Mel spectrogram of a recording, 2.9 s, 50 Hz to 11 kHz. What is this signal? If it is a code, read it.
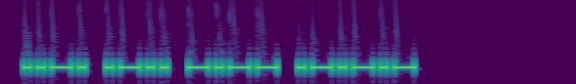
Morse code, heard as a keyed tone, about 36 wpm, 700 Hz. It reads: FLY.
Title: Sentences from Top 1000 Words - Review Part 2 - 35wpm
